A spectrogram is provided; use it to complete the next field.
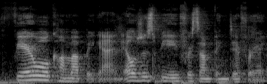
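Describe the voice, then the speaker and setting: A woman's voice amid audible room echo and noticeable background noise. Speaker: small YouTuber vlogger. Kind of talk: casual vlog to camera. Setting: recording alone on camera. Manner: fast; rambling with filler words.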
